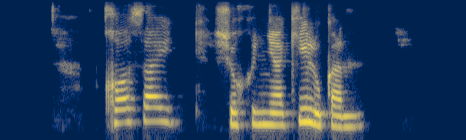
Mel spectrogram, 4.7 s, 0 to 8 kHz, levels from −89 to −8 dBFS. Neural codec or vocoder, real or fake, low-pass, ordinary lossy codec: none; real; 7.2 kHz; Opus, 32 kbps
